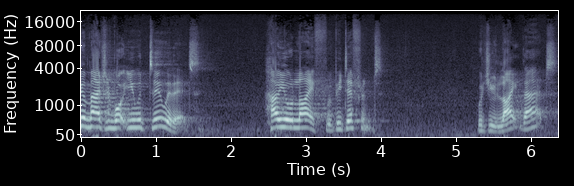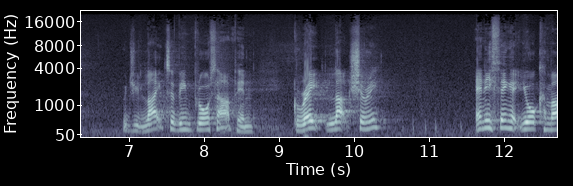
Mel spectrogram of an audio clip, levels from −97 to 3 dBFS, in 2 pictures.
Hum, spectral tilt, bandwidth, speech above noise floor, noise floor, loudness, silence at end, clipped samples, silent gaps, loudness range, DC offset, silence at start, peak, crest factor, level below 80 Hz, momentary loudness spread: none; -3.5 dB/octave; 19.5 kHz; 32 dB; -54 dBFS; -22 LUFS; 0 s; under 0.1%; none; 5 LU; under 0.1%; 0 s; -6 dBFS; 18 dB; -62 dBFS; 16 LU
